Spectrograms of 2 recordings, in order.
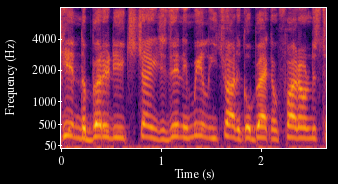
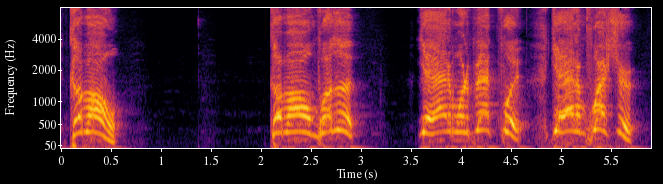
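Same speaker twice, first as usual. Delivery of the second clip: loud, high yelling at the screen; frustrated shouting; 5 semitones higher, 3 dB louder than usual. Real, not acted. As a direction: yell at him to press forward. Shouting at struggling fighter.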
